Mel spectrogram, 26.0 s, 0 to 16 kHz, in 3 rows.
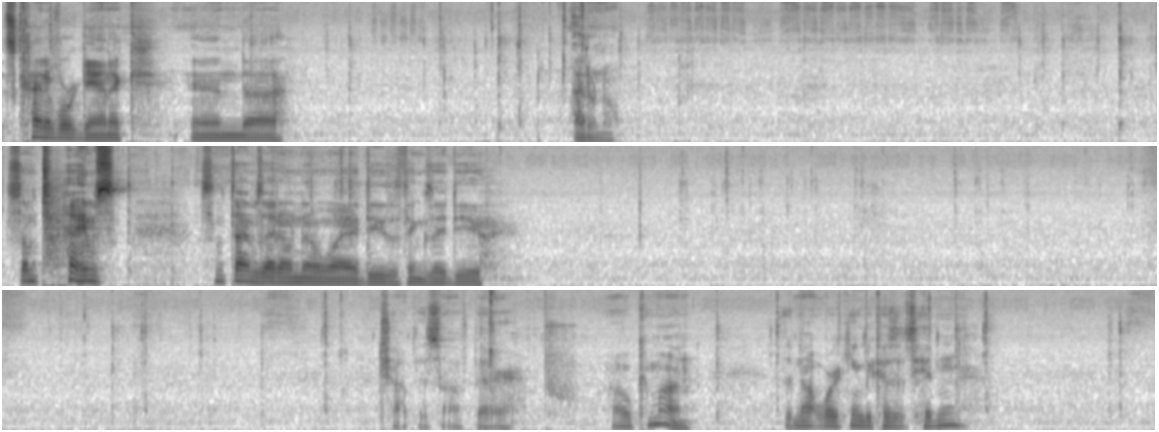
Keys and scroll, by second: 19.5 ctrl+space.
